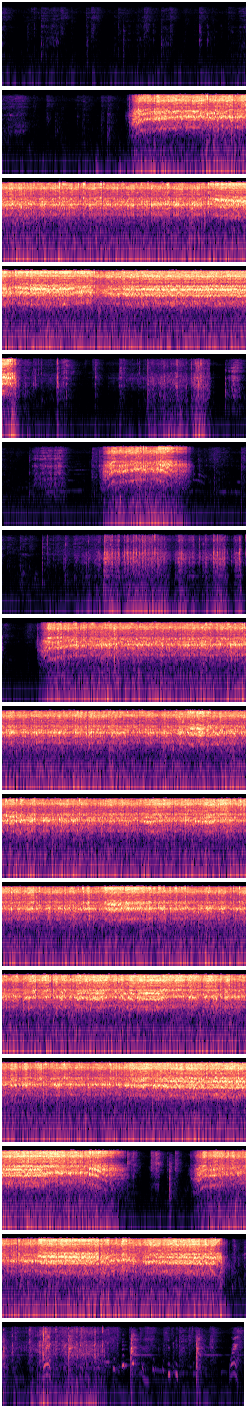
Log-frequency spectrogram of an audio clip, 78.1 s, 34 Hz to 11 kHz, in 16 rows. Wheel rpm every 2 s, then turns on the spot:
0, 0, 0, 40, 220, 230, 230, 220, 220, 180, 10, 10, 0, 100, 0, 10, 20, 80, 230, 230, 230, 230, 230, 230, 230, 230, 230, 230, 220, 230, 230, 210, 140, 50, 220, 220, 60, 10, 0.
20-22 30-34 72-76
